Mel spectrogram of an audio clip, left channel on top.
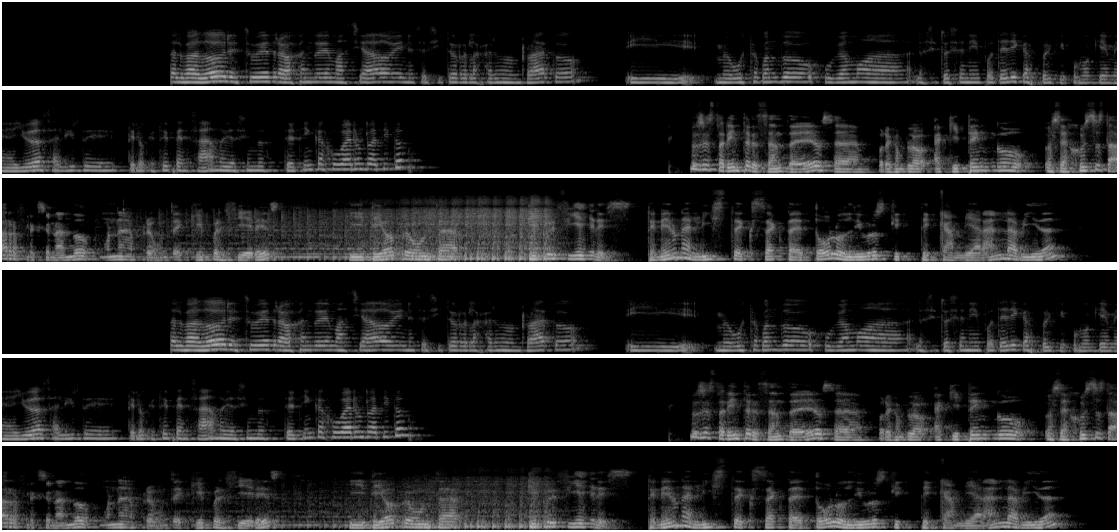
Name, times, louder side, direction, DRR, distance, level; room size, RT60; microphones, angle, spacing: voice 1, 1.7-5.8 6.2-15.3, equal, ahead, 7 dB, 1.3 m, -34 dB
voice 2, 18.0-25.1 25.8-26.9 27.6-32.9, left 1 dB, 25° left, 7 dB, 1.1 m, -30 dB
Snare drum, 23.2-28.1, left 4 dB, 80° left, 0.8 m, -36 dB
12.0 x 9.0 x 6.1 m, 0.42 s
head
